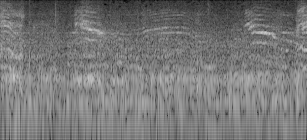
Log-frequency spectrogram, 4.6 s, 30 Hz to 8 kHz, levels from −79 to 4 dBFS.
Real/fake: fake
